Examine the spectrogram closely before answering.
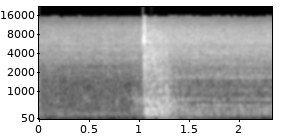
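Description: A carriage door slams shut.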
